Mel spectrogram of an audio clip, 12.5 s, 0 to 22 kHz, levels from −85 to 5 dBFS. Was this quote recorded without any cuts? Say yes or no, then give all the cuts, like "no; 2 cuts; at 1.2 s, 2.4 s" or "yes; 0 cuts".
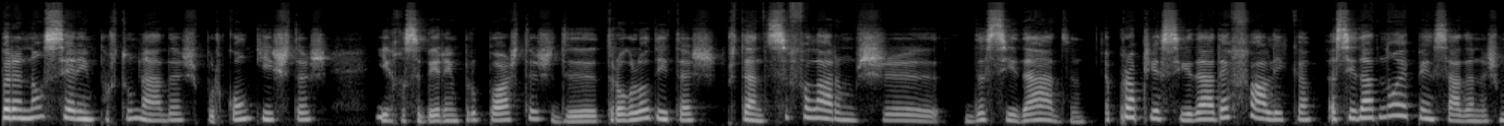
no; 3 cuts; at 6.0 s, 9.1 s, 11.0 s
